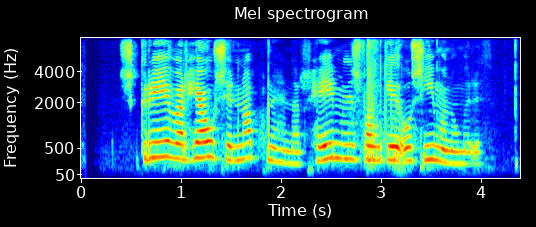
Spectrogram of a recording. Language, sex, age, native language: Icelandic, male, 12, Icelandic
